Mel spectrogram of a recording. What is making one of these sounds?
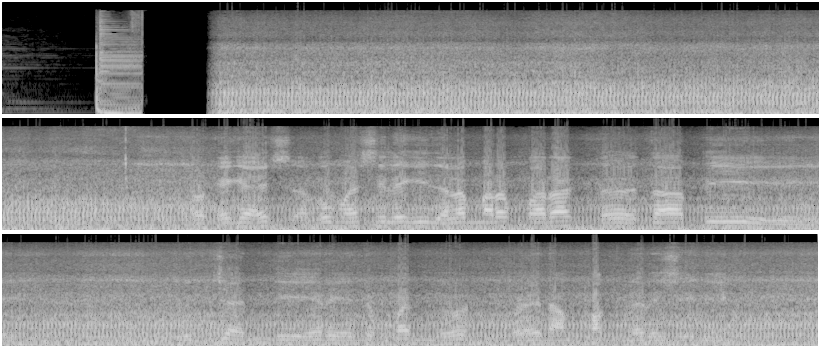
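A motorcycle engine drones steadily while riding along.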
